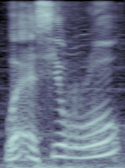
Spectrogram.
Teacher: إذن وأسروا قولكم أو اجهروا به إنه عليم بذات الصدور. إذن هنا تلاحظون أيضا الراء في الأخر مفخمة والراء في الأول أيضا مفخمة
